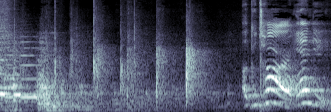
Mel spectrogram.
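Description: Audience clapping and cheering that thin out to a few scattered claps over the first two seconds or so, then a short burst of voice near the end.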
